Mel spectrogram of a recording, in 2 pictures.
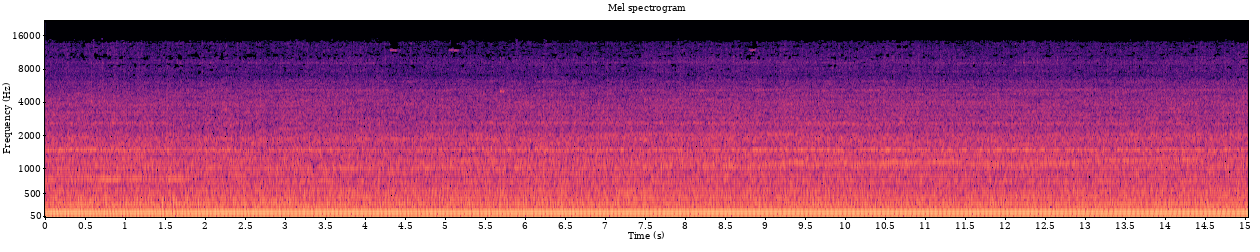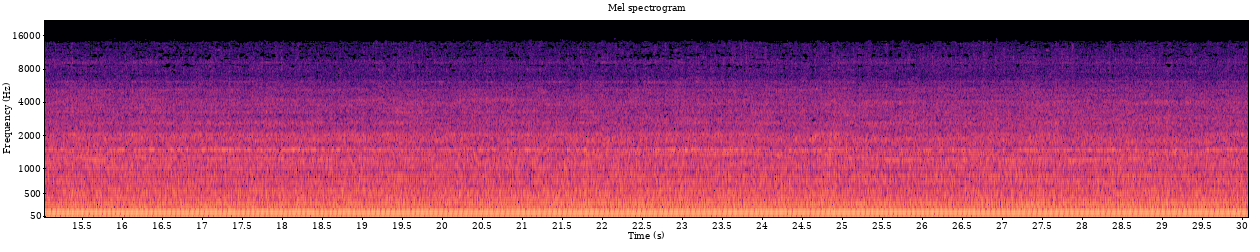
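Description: ATV engine running steadily as the quad is ridden at a slow, even pace along a dirt trail.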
